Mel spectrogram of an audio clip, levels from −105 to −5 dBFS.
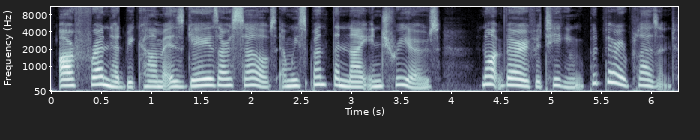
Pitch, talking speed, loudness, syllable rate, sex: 235 Hz, 200 wpm, -18 LUFS, 5.3 syllables/s, female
